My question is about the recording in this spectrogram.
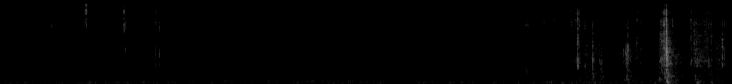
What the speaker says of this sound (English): Let's peel those backings.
